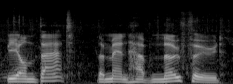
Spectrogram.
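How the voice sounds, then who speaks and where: A man delivering scripted documentary narration in a measured, explanatory way. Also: mid-range voice, lively intonation, noisy background. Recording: voice-over with music behind.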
